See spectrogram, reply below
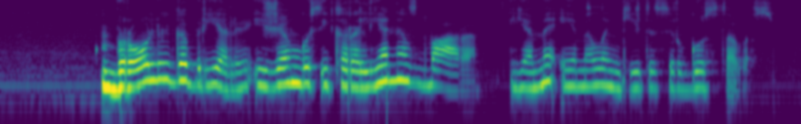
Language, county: Lithuanian, Vilnius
